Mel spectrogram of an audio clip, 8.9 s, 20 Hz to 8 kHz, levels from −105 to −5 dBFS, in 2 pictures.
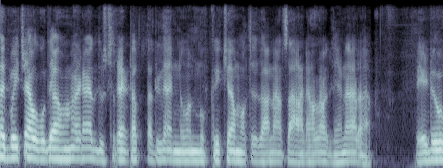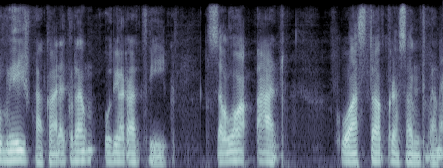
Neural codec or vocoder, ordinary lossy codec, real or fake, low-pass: codec, 24 kHz, 1.5 kbps, HILCodec; none; fake; 7.2 kHz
